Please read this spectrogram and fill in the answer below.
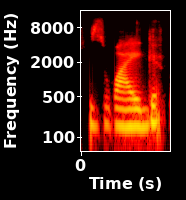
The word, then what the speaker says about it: Zweig: My last name is pronounced Zweig with a sharp I. Zweig.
